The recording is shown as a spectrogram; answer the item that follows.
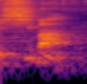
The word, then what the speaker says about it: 시바: 그다음에 파괴의 신는 이제 시바. 발음을 세게 하시면 안 돼요.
